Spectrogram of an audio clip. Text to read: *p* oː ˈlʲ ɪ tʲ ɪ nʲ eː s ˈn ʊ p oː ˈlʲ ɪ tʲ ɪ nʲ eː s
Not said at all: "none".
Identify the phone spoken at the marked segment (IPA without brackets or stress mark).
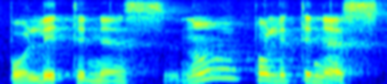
p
